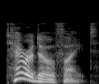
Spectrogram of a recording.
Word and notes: pteridophyte: British English

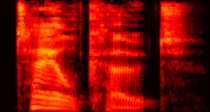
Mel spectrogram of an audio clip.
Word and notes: tailcoat: British English

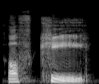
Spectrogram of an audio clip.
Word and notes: off key: British English

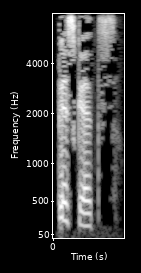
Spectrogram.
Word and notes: biscuits: British English

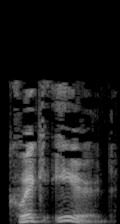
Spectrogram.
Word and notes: quick-eared: British English

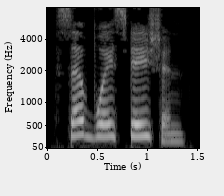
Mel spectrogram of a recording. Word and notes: subway station: British English

